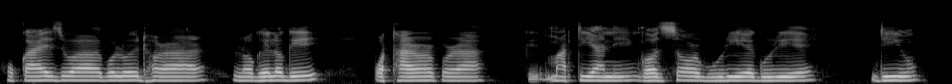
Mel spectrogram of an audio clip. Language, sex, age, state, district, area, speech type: Assamese, female, 60+, Assam, Lakhimpur, rural, spontaneous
